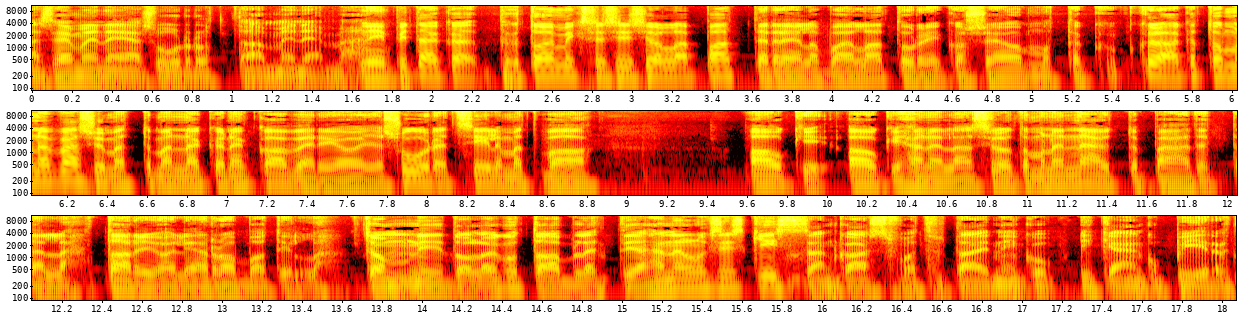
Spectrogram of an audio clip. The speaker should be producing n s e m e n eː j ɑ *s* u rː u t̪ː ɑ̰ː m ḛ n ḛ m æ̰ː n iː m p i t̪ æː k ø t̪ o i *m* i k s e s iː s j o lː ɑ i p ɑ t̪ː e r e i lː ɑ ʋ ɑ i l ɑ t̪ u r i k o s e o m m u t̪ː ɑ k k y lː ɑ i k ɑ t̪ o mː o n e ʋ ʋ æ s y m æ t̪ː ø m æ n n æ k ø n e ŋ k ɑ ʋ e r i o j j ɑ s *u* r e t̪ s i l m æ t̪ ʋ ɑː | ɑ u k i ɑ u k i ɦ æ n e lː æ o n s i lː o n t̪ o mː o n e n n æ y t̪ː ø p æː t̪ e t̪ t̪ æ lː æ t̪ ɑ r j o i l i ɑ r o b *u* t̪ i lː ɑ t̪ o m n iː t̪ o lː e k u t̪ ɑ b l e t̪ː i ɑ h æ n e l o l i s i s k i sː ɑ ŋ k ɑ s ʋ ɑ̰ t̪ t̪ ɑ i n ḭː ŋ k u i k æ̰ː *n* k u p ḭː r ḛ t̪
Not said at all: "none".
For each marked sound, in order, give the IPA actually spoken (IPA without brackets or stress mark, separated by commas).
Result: s, m, uː, o, ŋ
